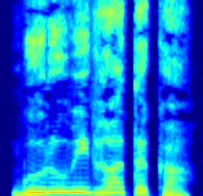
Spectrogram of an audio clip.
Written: ಗುರುವಿಘಾತಕ

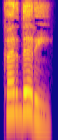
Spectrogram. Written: ಗಿರಿಧರ

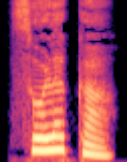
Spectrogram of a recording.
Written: ಸೊಳಗ

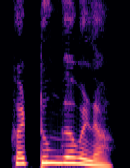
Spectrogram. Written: ಕಟ್ಟುಂಗವಳ

